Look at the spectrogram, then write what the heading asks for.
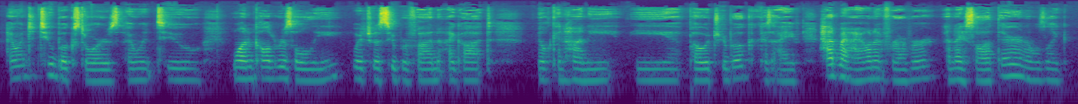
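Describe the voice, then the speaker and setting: Softly whispering young woman vlogger. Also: fairly low pitch, flat delivery, normal speed. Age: 20s. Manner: hushed, half-whispered talk. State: voice rough from not talking. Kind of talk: casual chat to camera. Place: home, indoors at night. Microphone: vlog camera.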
